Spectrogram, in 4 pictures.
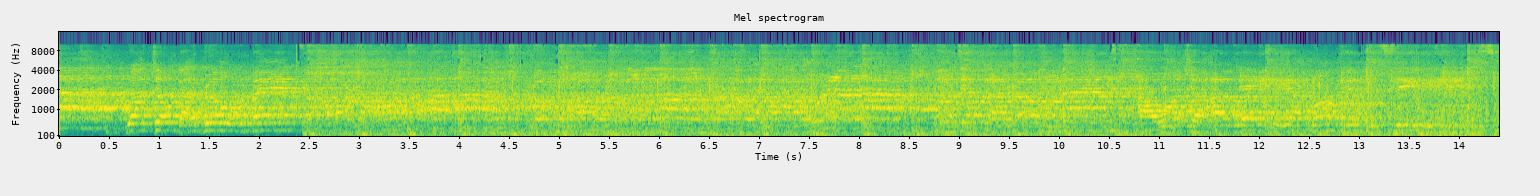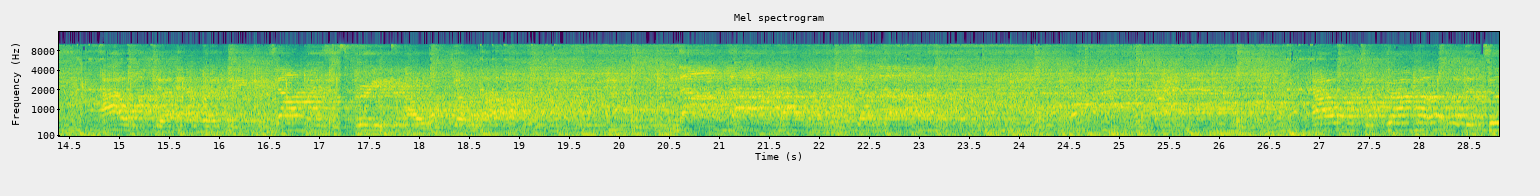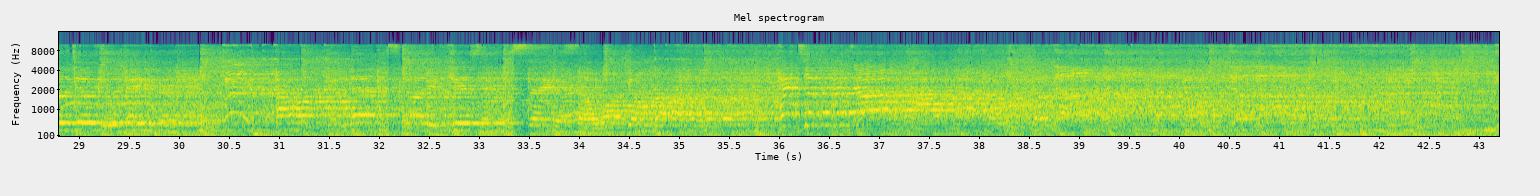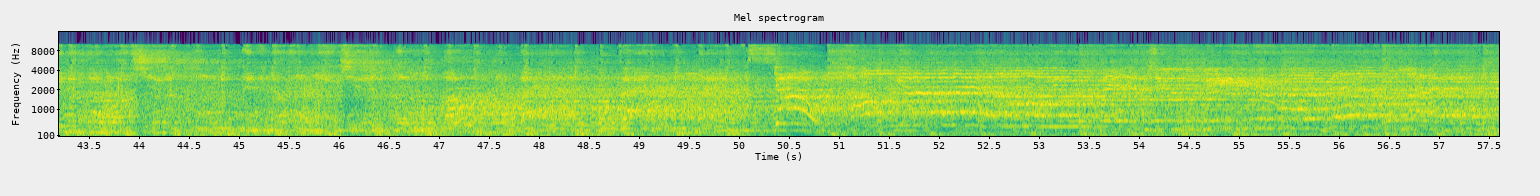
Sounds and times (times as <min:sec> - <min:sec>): Music: 0:02.4 - 0:57.6.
